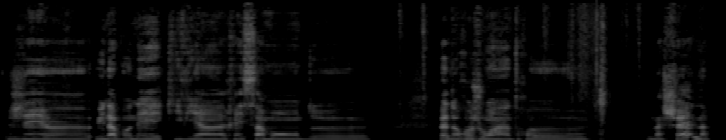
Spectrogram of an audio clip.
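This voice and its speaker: A woman's voice: fairly low pitch, flat delivery, slow pace, clear, resonant tone. A woman with a light accent hosting a casual crafting tutorial, chatty and friendly as she talks viewers through each step.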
